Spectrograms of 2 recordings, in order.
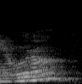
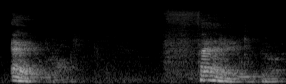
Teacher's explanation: Ici, la voyelle, la première voyelle, toujours, d'accord, porte l'accent et dans ce cas-là, elle est ouverte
